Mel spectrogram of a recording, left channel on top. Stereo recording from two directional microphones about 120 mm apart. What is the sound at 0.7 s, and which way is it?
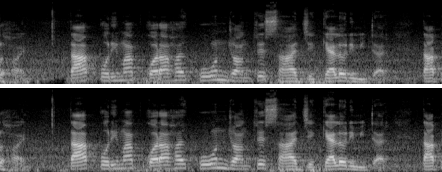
A man's voice, 35° right (ahead or behind).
